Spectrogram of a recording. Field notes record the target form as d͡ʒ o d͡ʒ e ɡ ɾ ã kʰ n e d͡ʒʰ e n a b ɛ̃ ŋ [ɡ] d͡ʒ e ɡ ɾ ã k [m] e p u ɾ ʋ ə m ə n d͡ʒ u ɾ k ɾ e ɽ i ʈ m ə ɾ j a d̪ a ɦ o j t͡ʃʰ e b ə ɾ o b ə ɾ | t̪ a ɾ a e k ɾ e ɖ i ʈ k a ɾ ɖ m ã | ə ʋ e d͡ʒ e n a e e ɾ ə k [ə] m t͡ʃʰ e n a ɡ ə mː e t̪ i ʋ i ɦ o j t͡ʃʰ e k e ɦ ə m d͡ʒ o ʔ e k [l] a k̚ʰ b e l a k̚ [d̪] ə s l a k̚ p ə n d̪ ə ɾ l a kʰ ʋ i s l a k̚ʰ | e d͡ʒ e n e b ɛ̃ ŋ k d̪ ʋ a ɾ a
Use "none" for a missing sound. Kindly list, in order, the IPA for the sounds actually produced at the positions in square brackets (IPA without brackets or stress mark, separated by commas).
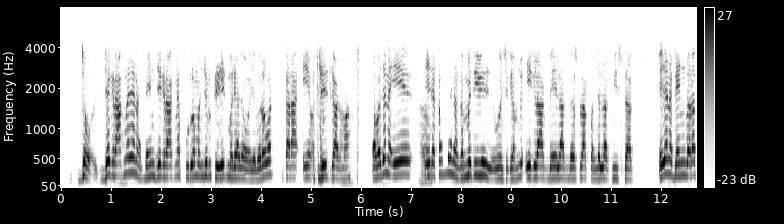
k, n, ə, l, d̪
